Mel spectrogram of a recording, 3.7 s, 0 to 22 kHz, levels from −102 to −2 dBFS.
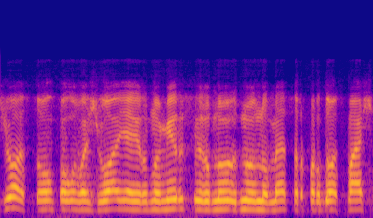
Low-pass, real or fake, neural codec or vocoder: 7.2 kHz; fake; autoencoder, 48 kHz, 32 numbers a frame, DAC-VAE, trained on Japanese speech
